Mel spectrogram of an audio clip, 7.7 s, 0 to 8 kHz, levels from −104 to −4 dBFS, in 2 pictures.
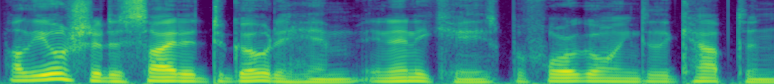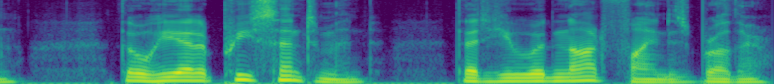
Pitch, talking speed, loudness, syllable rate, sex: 115 Hz, 200 wpm, -18 LUFS, 5.7 syllables/s, male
